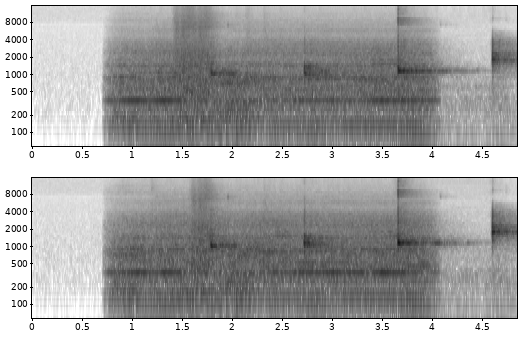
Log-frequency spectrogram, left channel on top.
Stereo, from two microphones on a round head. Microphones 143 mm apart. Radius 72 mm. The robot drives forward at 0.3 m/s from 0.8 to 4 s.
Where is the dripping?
40° right (ahead or behind), 1.6 m; by 4.8 s 30° right (ahead or behind), 1.9 m.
